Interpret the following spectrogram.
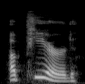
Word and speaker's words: appeared: The past of accept is accepted. Accept has two syllables, and accepted has three syllables.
